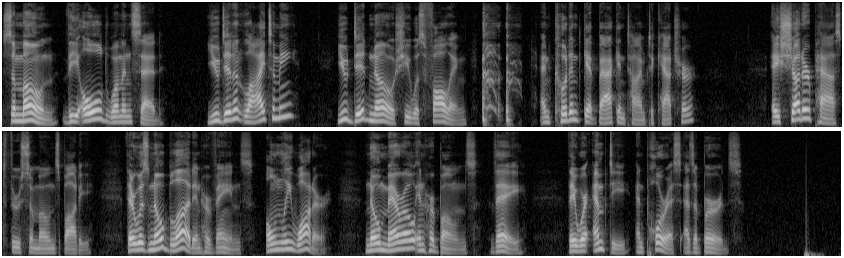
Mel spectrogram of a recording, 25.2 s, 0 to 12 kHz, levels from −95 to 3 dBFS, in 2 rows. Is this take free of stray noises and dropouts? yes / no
no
